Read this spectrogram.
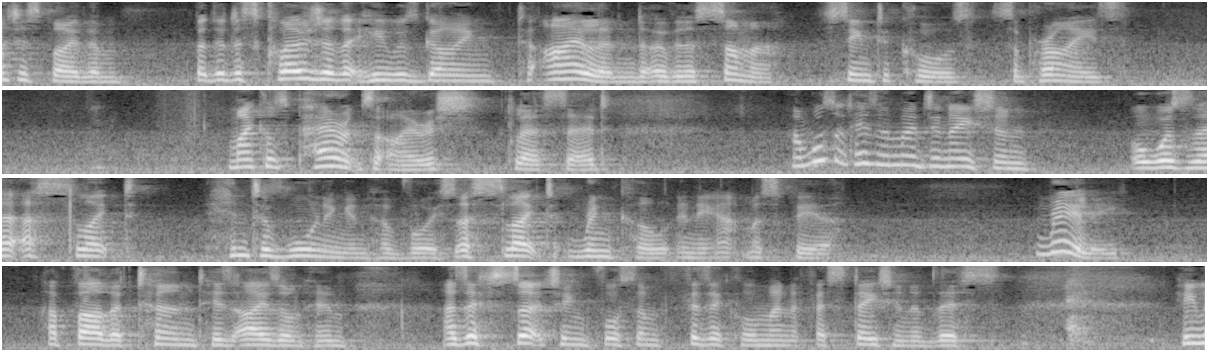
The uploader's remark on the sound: at Edinburgh International Book Festival (edbookfest)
